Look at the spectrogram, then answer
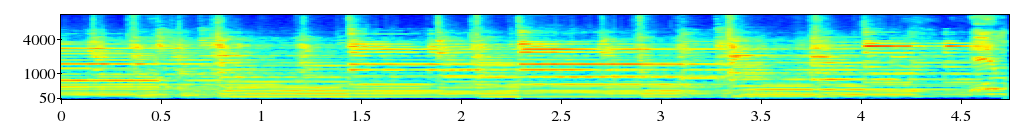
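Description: Lap steel guitar sounding a B flat with the bar at the sixth fret, a sustained harmonic-rich tone with several restruck notes and gliding slides, played alone and up close.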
